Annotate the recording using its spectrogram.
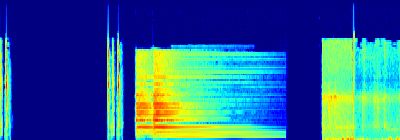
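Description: Subscribe-button sound effect: a short click, then a bell-like notification ding that rings out and fades over about a second and a half.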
